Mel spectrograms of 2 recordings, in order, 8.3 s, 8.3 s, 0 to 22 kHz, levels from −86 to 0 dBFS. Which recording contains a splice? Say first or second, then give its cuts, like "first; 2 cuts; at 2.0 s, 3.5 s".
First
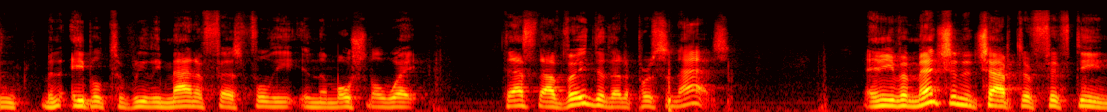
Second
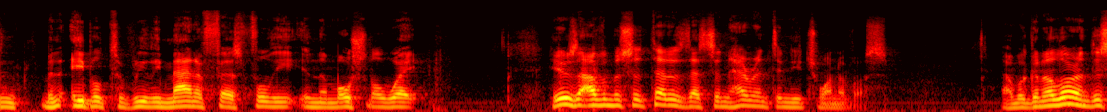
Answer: first; 1 cut; at 3.7 s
